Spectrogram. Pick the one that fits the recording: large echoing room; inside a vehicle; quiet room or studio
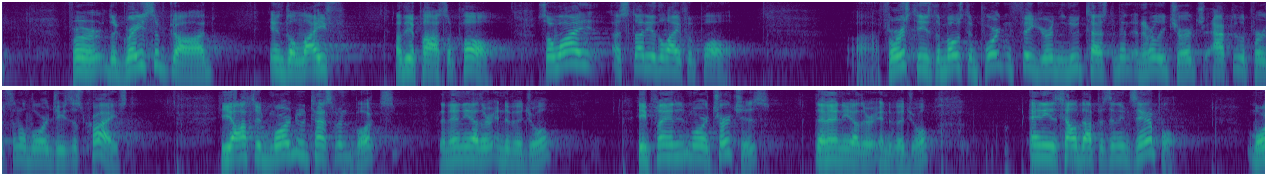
large echoing room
